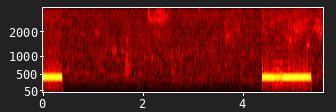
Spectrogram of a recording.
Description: Ringback tone (Europe, 425 Hz).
